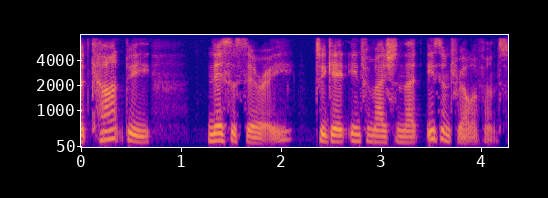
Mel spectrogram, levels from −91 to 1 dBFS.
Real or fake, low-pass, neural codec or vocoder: real; 7.2 kHz; none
